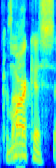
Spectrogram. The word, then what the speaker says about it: Marcus: Did I say your last name right and everything? – Marcus. M-A-R-C-U-S.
